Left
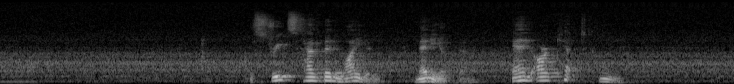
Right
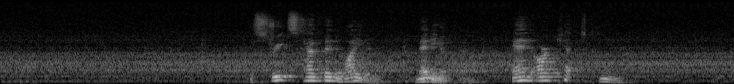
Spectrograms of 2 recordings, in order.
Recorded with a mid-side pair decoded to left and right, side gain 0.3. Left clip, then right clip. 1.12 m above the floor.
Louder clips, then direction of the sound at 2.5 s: Left 3 dB; 30° left.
